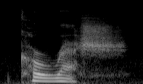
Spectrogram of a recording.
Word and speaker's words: Koresh: David explained that it's like the last exhalation of breath before a person dies. It's Koresh, which I just thought was kind of creepy, so I wanted to put it in there.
